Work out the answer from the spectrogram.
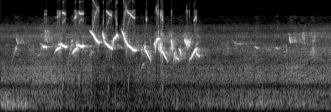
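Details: Seedeater, known locally as papa-capim, singing a quick burst of bright, varied chirps and slurred whistles for about two seconds. The notes are high, rising and falling, and are followed by quieter background sounds.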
